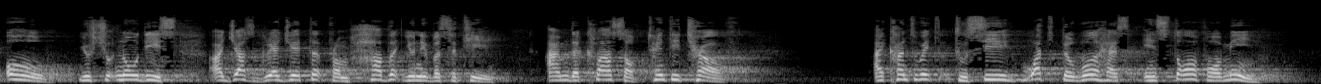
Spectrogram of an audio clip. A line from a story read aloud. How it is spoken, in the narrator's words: the young man couldn't help but exclaim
